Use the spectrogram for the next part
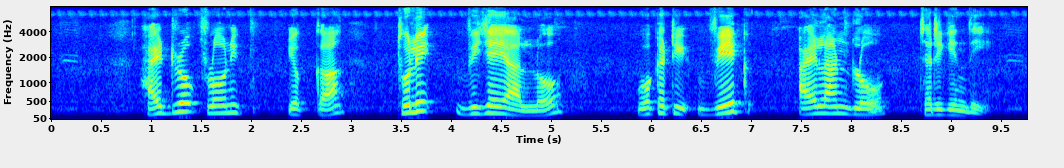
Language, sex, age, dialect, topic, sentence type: Telugu, male, 36-40, Central/Coastal, agriculture, statement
